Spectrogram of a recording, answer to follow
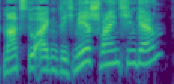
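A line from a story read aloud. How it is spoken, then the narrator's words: Man speaking loudly. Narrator (German): sagte der Mann laut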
